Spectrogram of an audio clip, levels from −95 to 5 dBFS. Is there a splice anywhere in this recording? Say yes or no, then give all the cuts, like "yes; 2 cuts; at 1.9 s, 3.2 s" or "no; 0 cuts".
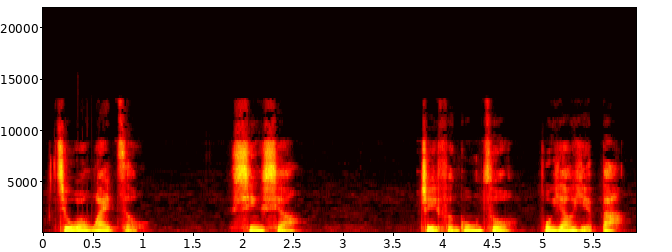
no; 0 cuts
